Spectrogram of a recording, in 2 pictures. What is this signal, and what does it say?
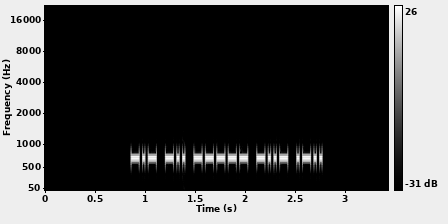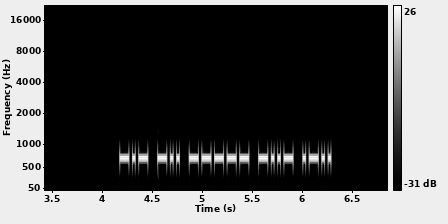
Morse code, heard as a keyed tone, about 34 wpm, 700 Hz. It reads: KD0XL KD0XL
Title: Speed Racing - USA 2x2 Call Signs 28wpm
